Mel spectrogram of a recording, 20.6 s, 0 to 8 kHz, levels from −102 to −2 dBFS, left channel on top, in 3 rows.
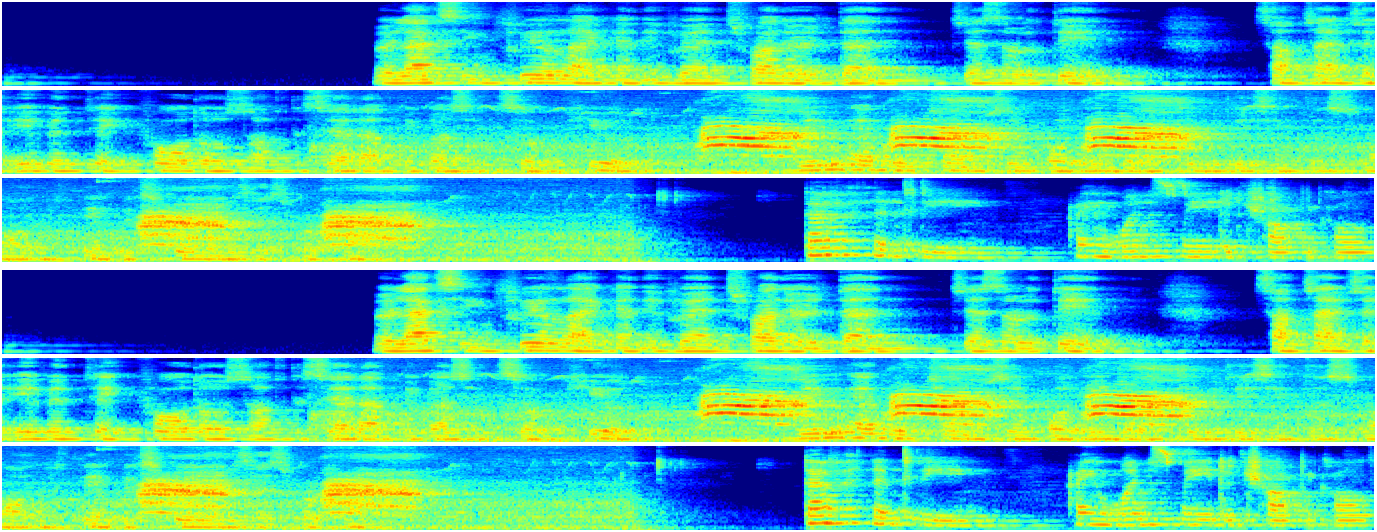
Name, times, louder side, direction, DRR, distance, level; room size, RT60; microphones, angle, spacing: voice 1, 1.9-5.5 5.8-6.0 6.3-10.0 10.3-15.6, right 1 dB, 20° right, -4 dB, 3.7 m, -32 dB
Crow, 8.4-16.9, right 1 dB, 5° right, 2.5 m, -27 dB
voice 2, 17.7-18.7 19.1-20.5, right 2 dB, 70° right, -1 dB, 5.3 m, -31 dB
22.0 x 11.0 x 3.3 m, 0.80 s
head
